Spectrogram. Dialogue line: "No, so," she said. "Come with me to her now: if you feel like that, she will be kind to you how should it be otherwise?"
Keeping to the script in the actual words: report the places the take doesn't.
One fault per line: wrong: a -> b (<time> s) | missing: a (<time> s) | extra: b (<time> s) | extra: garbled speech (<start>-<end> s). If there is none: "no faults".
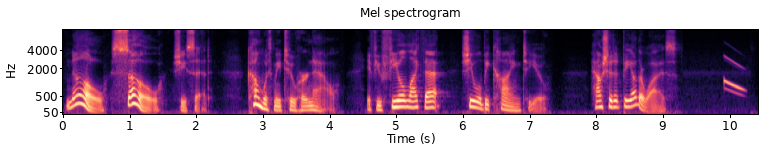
no faults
